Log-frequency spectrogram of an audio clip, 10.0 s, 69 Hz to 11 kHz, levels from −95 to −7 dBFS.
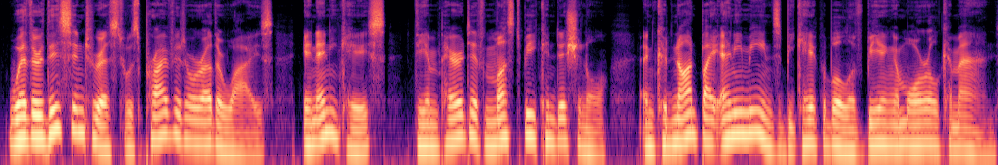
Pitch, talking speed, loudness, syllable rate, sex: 130 Hz, 170 wpm, -19 LUFS, 5.5 syllables/s, male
